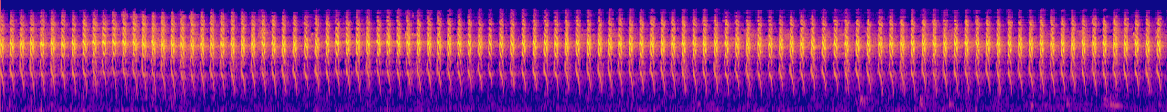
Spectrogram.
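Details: Long-tailed shrike song for training other cagebirds: a long, fast run of harsh, buzzy chattering notes, about eight to nine per second, held at an even pitch and loudness without pause. Clean recording with no other sounds.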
